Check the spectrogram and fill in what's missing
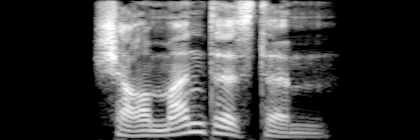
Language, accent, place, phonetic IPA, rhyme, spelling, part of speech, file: German, Germany, Berlin, [ʃaʁˈmantəstəm], -antəstəm, charmantestem, adjective, De-charmantestem.ogg
- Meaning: strong dative masculine/neuter singular superlative degree of charmant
